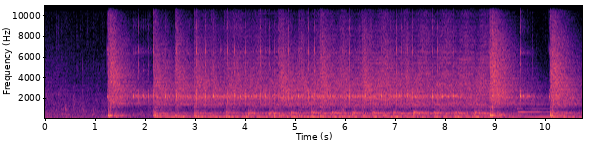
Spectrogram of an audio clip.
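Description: Cantonese opera ensemble music led by percussion: quick wood-block taps and sharp ringing strikes over a steady held low note, coming in abruptly about a second in as the previous note dies away.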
